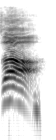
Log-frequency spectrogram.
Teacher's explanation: The upper and the lower teeth have a little bit of gap and the tongue is not touching anywhere and you have to produce the Z sound in the letter زا.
